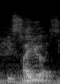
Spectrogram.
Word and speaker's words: psoríase: Psoríase. Aí, como é que se pronuncia?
